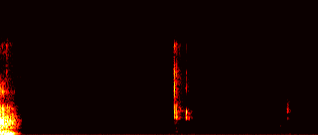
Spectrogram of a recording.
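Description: Near silence after a spoken word ends at the very start, broken just past a second in by one brief double click.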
